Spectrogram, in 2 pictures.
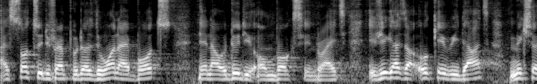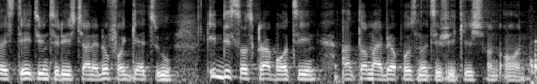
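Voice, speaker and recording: A very fast male voice at medium pitch, very even in loudness, over noticeable background noise. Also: fairly even intonation. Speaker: YouTuber and street evangelist. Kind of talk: product review tutorial. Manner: casual, conversational.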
